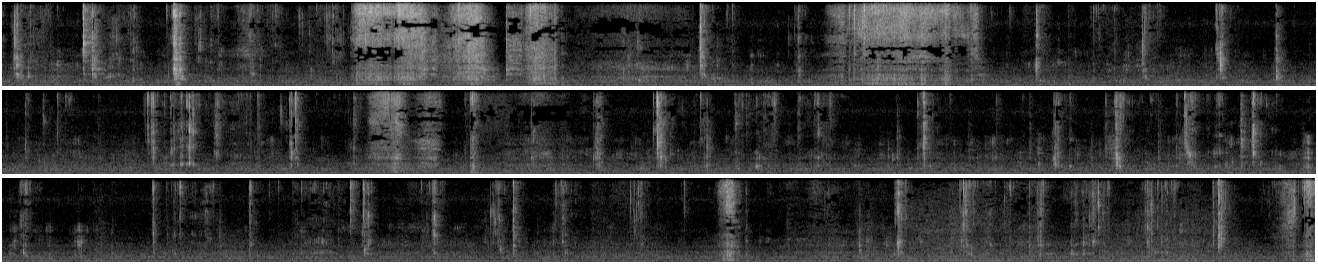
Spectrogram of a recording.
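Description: Close-miked mukbang eating: a person biting and chewing noodles, with many small wet mouth clicks and a few louder bursts around three and seven seconds in.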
